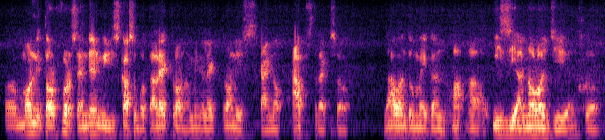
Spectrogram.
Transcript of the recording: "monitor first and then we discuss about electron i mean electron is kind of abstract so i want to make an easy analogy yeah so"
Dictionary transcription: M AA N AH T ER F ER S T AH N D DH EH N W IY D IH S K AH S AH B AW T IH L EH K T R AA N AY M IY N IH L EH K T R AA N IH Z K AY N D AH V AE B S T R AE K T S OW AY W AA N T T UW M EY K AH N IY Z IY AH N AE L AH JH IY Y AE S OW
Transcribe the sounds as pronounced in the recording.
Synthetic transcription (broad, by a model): M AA N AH T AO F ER S AH N D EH N W IY D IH S K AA S AH B AW T IH L EH K T R AA N AY M IY N IH L EH K T R AA N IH S K AY N D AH F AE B S T R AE K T S OW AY W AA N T T UW M EY K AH N IY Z IY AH N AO L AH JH IY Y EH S OW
